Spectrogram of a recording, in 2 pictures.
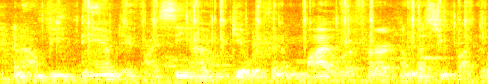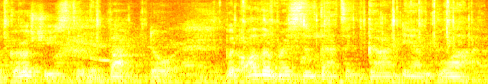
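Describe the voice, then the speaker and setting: Low-voiced, blustering jealous husband, played by a man for a puppet show; indignant; distant, roomy mic. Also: fast talker, background noise, natural voice. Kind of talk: amateur puppet show reading. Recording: roomy, from far off.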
